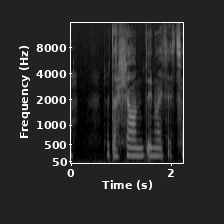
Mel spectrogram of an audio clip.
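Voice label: "llond" Welsh, spoken word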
